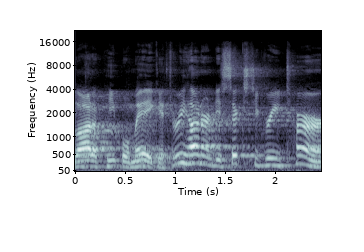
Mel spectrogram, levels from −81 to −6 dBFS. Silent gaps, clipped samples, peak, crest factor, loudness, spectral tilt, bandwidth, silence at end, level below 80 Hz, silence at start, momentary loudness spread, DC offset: none; under 0.1%; -2 dBFS; 18 dB; -21 LUFS; -4 dB/octave; 16.5 kHz; 0 s; -50 dBFS; 0 s; 6 LU; under 0.1%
